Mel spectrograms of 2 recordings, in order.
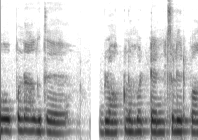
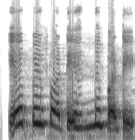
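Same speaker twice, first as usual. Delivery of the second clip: higher, louder earnest reply; eager grandson; 7 semitones higher, 6 dB louder than usual. Acted. Grandson agreeing to listen to grandmother, earnest high voice.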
